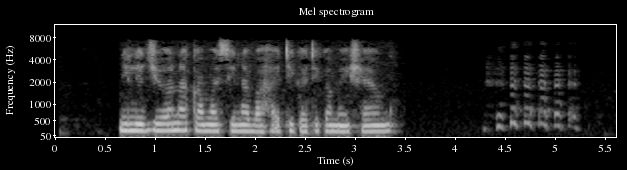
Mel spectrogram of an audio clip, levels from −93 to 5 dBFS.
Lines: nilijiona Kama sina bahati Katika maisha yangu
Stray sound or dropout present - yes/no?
yes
